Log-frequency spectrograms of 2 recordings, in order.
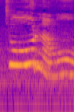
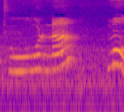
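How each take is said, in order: First: Said in the usual way. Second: చూర్ణము drawn out in separate parts; syllable by syllable. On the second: Shown as a demonstration. Teacher spelling out a word for pupils, చూర్ణము said in slow parts. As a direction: slowly sound out చూర్ణము before joining it. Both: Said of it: "ఇప్పుడు ఎలా చదవాలి".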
